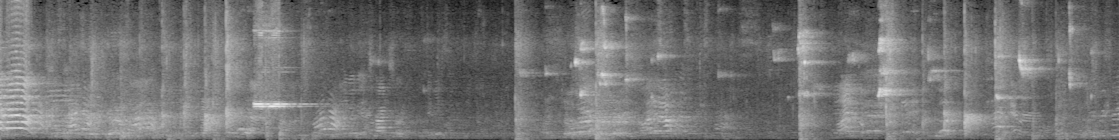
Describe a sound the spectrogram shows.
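A volleyball is struck with sharp slaps in a large echoing gym.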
